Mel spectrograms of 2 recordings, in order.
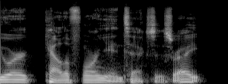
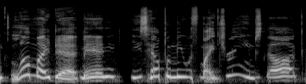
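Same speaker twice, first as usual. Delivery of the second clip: mock whiny voice. Mock voicing the streamer.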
